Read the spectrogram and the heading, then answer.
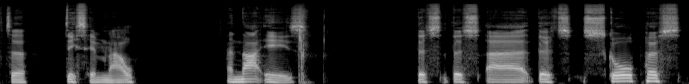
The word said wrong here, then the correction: Scorpius: Disintegrator. Is it pronounced like that? I just call it the Scorpius. – Toaster. – Yeah, the Scorpius, the artillery piece.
